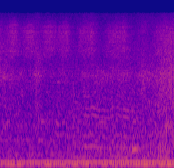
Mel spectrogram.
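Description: Flying insects buzzing steadily, with a faint high-pitched insect chirr pulsing about five times a second over it.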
